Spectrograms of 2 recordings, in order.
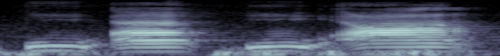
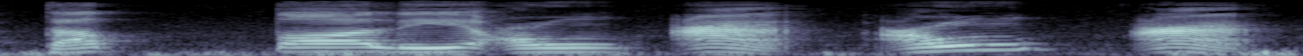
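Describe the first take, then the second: First: U A with a plain glottal onset on one vowel; wrong hamzah for ain. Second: Both vowels of U A squeezed from the throat; ain followed by ain. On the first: Teacher shows the common failure, hamzah replacing an ain. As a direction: say U A without throaty ain on both. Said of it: "jadi satunya hamzah, satu ain itu salah". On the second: Teacher models for learners two ains in a row. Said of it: "itu ain-ain". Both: Shown as a demonstration.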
